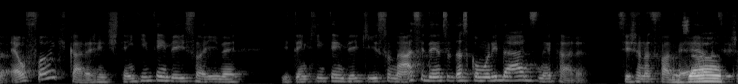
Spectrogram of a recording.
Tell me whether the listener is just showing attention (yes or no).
yes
